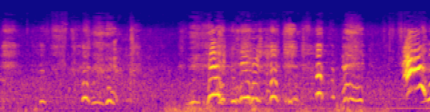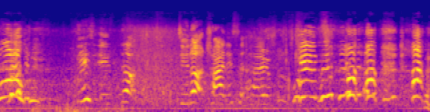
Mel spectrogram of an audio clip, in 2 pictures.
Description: Two females laughing before an exclamation and speaking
